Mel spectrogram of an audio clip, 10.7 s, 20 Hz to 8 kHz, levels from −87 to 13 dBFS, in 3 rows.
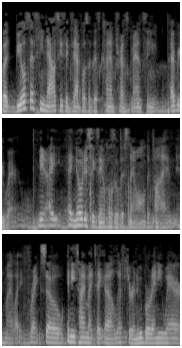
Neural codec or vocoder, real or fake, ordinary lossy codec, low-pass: codec, 24 kHz, 0.9 kbps, WavTokenizer, small release; fake; MP3, 24 kbps; 7.2 kHz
